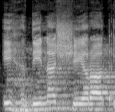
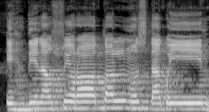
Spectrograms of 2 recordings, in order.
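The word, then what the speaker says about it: اهدنا الصراط: Kadang ada yang baca ihdinas syirat, itu salah. Itu shin. Kalau shin artinya juga beda. Jadi bacanya ihdinas siratal mustaqim.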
